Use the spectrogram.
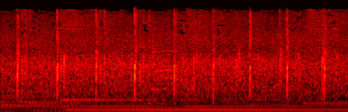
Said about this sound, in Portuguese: Você pode aplaudir o Senhor, vai ser surpreendente.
